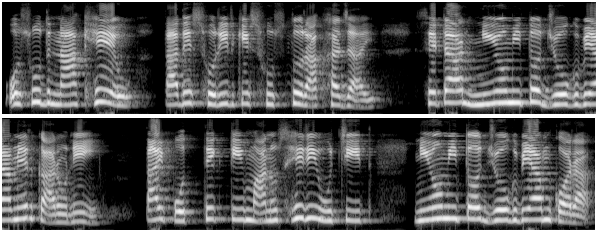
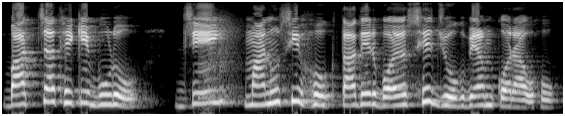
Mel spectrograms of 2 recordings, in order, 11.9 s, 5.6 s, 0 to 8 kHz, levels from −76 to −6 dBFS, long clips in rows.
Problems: background sounds at intervals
